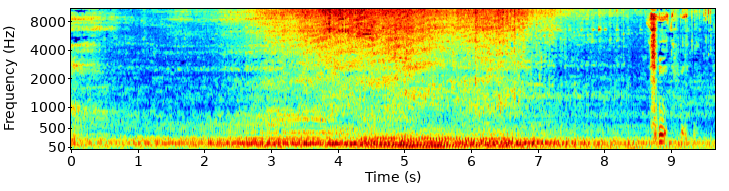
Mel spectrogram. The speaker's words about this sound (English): Motorcycles.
